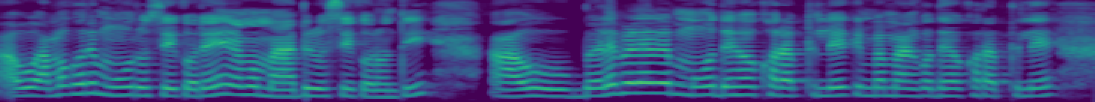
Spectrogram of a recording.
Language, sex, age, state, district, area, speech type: Odia, female, 45-60, Odisha, Kendujhar, urban, spontaneous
